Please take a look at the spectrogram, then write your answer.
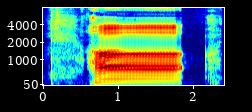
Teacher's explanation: हा गले की सीने की तरफ वाले हिस्से से अदा होता है, वहीं से हमज़ा भी अदा होता है।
